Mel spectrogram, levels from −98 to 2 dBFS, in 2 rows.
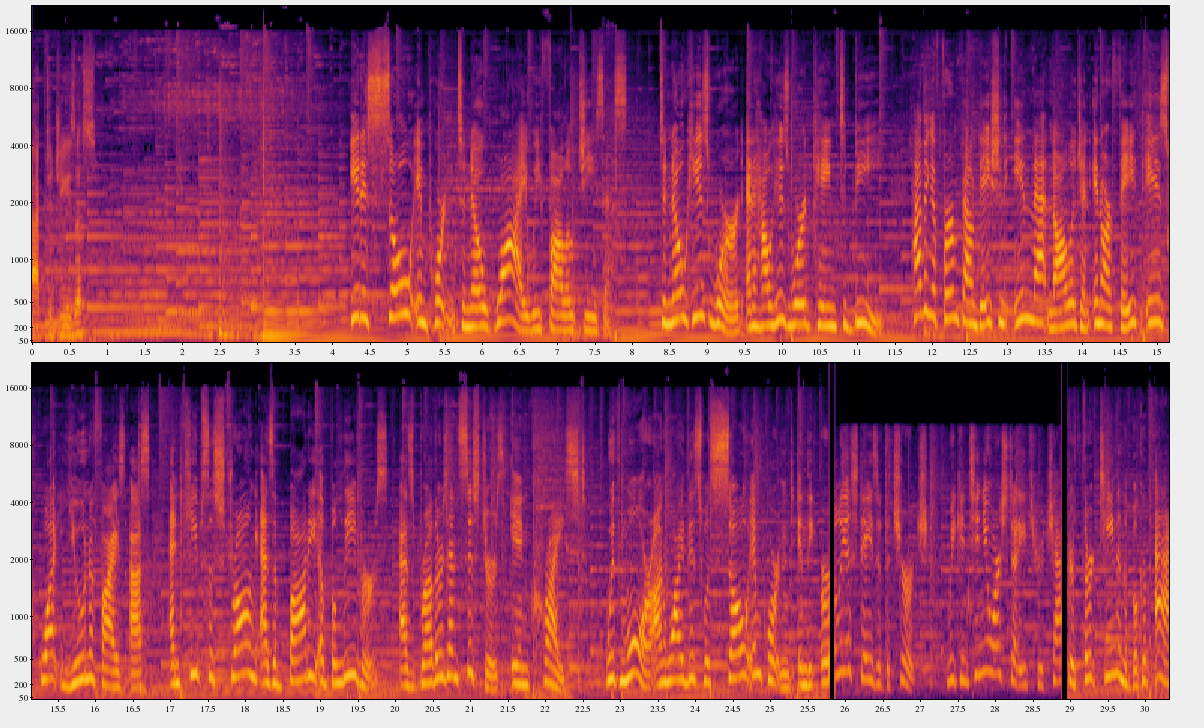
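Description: At 25.78 s an 80 ms gap precedes duller, slightly quieter sound with a faint new noise floor, likely an input switched to a poorer device; until 28.96 s the spectrogram shows nothing above 10 kHz.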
